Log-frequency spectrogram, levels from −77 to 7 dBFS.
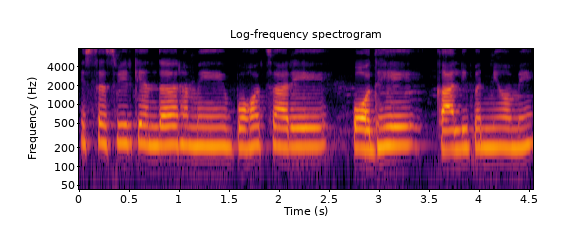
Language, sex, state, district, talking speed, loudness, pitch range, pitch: Hindi, female, Madhya Pradesh, Bhopal, 145 wpm, -17 LUFS, 205-220 Hz, 215 Hz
